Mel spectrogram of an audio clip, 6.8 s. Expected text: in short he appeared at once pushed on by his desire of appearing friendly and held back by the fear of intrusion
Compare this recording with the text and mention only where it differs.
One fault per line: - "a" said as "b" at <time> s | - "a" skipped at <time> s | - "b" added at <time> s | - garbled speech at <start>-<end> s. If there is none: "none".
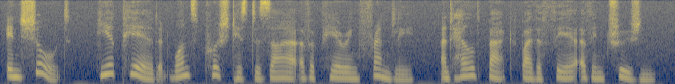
- "on by" skipped at 2.4 s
